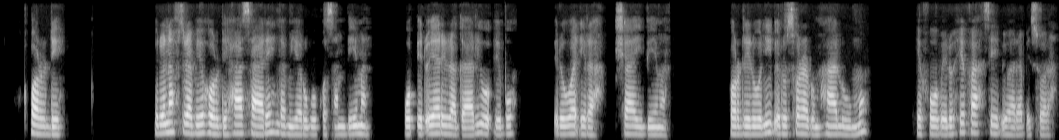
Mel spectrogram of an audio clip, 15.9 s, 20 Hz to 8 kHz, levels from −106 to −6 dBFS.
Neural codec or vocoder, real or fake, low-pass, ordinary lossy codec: none; real; 7.2 kHz; AAC, 32 kbps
